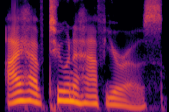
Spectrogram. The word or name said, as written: euros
